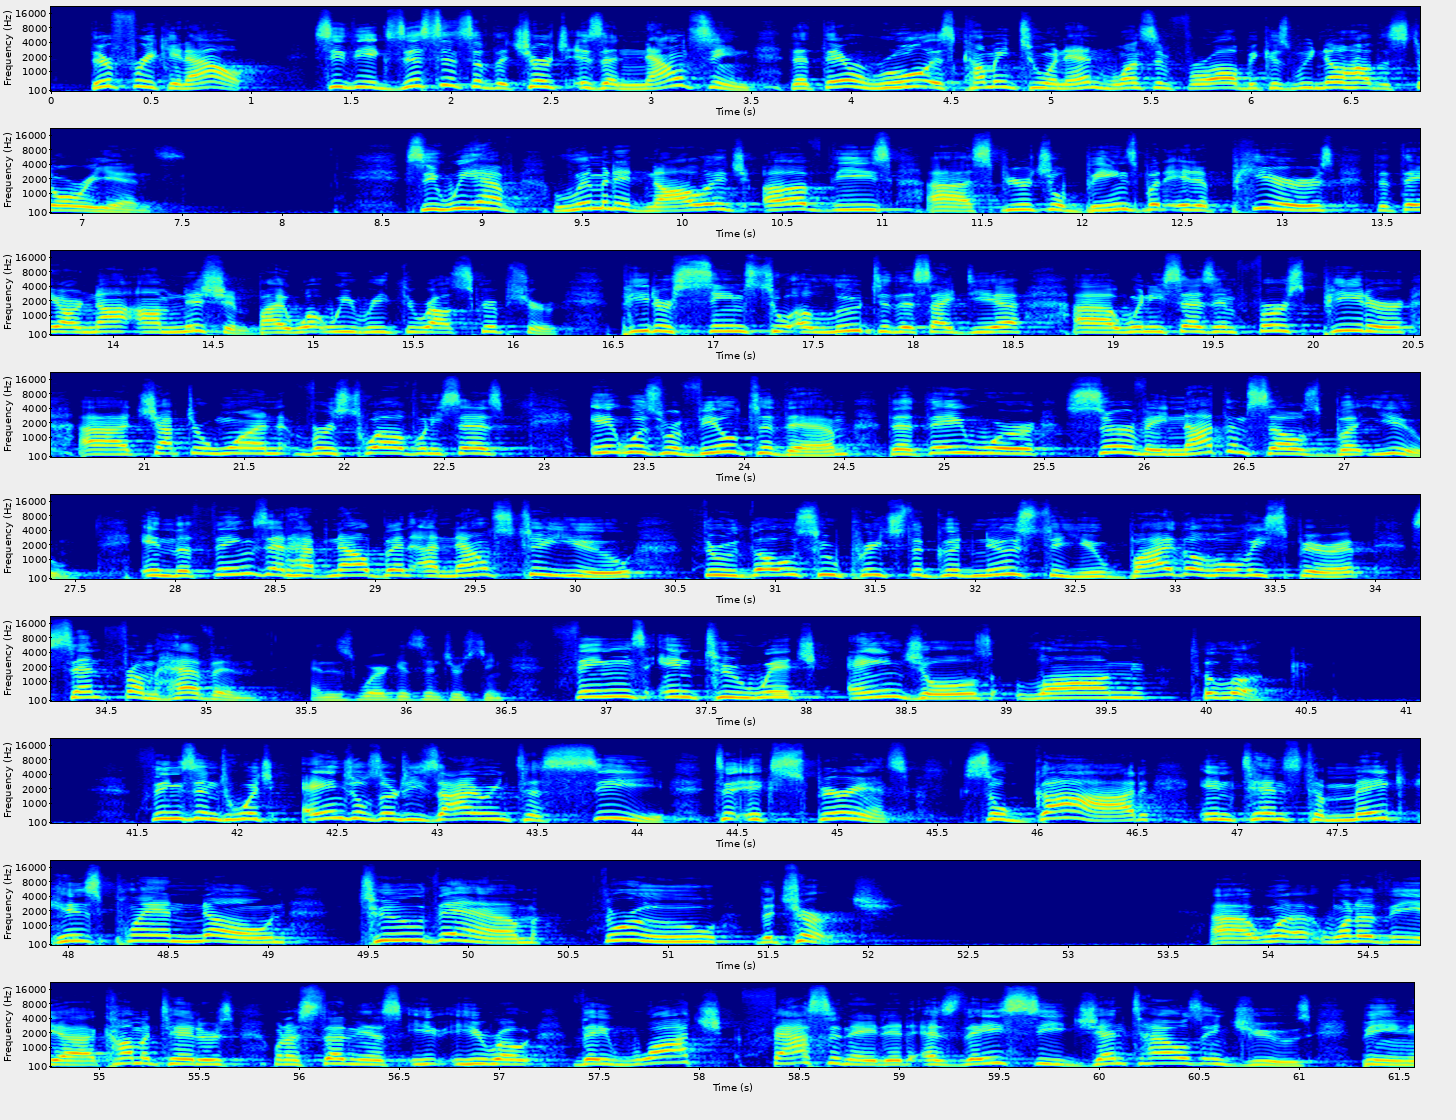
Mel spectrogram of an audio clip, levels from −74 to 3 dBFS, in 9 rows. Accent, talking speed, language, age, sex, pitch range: American, 170 wpm, English, 30-49, male, 195-250 Hz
